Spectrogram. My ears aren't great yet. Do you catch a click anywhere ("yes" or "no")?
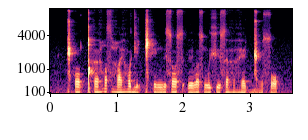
yes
